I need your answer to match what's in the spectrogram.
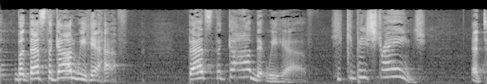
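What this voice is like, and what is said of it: Usual voice. Nothing is said of it.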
